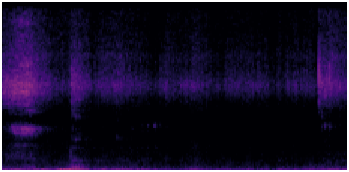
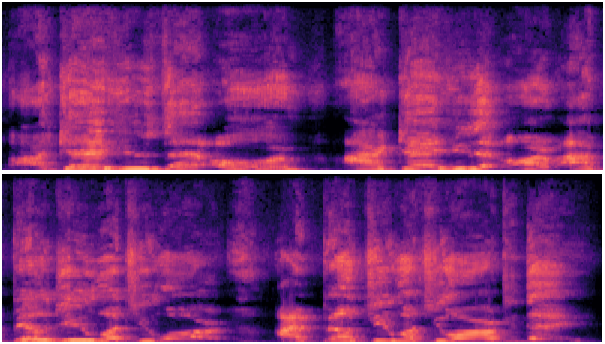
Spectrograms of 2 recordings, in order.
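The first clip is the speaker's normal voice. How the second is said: acted outburst; 6 semitones higher, 4 dB louder than usual. Game villain reminding the hero who built him, acted indignant shout. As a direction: hammer each phrase as an indignant creator, play-acted.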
